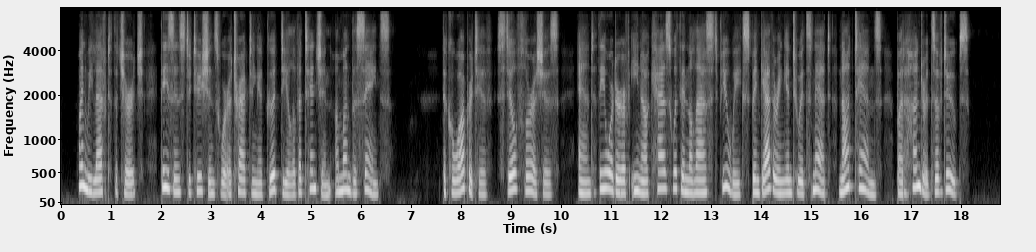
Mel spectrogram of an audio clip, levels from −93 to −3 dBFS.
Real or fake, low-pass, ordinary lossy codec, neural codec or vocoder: fake; 7.2 kHz; MP3, 64 kbps; codec, 16 kHz, 0.8 kbps, ZipCodec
